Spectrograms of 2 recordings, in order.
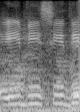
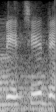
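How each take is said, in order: First: The letters are named with English letter names. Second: The letters are named with Indonesian letter names. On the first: "jatuhnya ke Inggris dia" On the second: "ngebaca alfabetnya Indonesia"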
